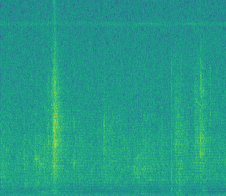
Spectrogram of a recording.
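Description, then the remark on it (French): A man gets out of his car, stopped in front of a house on boulevard des Belges in Lyon in the early morning before full daylight: a car door clicks open and thumps shut amid rustling movement, with a few more soft knocks and shuffles, moderately loud. “Il sort de voiture.”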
